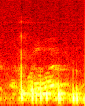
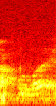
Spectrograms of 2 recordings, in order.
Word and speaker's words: Aquila: Now we have examples of this in Acts 18, 1-3, where Aquila, as I've always said it, or Aquila, as Benny says it, and as I believe the correct pronunciation is, they provided services for Paul.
